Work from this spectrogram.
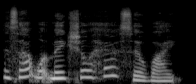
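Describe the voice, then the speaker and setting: Female narrator as a young princess, high voice, lively intonation, inquisitive, childlike, storybook character. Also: moderate pace, dry recording, clean studio sound. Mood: frank, inquisitive. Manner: eager, questioning, childlike. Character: curious, outspoken little princess, a young girl.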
